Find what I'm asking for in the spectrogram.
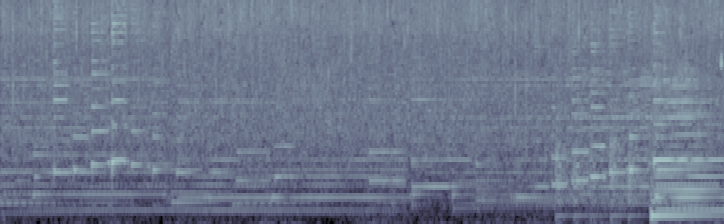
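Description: Steady rain patters in the video game Dead In Vinland, a soft continuous wash underneath sustained tonal game music that swells near the end.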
